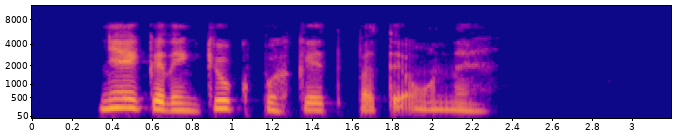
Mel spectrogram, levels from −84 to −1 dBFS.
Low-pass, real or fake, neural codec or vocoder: 7.2 kHz; real; none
